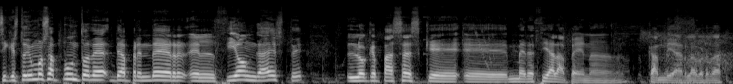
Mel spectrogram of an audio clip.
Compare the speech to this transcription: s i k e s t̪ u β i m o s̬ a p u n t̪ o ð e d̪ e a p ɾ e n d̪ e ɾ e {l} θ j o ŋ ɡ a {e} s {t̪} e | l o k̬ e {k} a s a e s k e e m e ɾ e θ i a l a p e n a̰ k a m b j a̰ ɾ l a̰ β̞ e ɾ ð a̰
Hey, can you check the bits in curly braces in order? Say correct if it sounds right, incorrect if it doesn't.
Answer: correct, correct, correct, incorrect: p

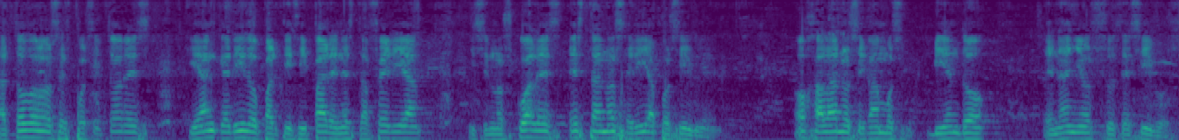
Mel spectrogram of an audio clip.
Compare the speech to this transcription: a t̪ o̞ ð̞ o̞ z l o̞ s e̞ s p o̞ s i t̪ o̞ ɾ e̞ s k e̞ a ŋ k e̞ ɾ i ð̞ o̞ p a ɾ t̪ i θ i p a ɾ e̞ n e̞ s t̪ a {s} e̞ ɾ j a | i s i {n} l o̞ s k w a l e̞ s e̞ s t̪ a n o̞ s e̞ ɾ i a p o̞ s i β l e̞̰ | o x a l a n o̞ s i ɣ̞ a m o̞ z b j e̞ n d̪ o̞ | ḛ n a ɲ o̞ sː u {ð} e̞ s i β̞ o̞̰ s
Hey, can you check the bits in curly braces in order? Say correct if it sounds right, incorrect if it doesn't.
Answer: incorrect: f, correct, incorrect: θ

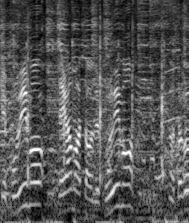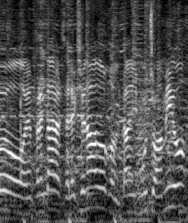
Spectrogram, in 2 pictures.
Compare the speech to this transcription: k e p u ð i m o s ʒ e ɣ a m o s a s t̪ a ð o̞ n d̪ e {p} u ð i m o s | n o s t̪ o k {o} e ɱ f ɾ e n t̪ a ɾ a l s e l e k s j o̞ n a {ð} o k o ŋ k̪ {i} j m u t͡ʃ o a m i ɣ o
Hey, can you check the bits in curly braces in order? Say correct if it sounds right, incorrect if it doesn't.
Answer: correct, correct, correct, incorrect: a

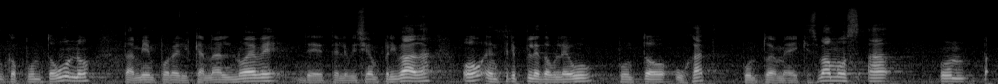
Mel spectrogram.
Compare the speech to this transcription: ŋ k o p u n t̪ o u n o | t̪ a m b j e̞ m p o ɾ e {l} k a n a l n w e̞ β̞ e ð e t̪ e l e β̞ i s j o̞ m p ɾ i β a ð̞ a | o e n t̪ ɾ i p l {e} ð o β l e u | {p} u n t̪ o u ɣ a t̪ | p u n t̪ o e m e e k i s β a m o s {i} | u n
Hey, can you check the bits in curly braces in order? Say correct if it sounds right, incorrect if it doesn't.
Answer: correct, correct, correct, incorrect: a

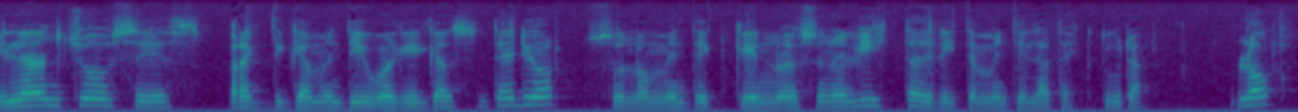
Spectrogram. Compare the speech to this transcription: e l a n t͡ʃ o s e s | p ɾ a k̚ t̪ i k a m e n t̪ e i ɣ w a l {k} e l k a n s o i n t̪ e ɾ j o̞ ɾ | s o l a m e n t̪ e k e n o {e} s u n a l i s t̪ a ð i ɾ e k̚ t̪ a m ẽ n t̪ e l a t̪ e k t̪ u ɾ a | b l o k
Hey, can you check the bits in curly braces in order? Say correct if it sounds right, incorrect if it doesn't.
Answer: correct, correct

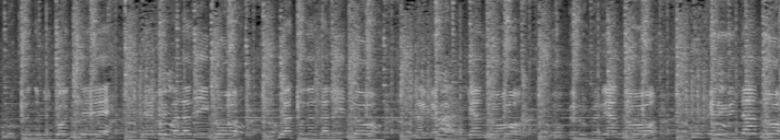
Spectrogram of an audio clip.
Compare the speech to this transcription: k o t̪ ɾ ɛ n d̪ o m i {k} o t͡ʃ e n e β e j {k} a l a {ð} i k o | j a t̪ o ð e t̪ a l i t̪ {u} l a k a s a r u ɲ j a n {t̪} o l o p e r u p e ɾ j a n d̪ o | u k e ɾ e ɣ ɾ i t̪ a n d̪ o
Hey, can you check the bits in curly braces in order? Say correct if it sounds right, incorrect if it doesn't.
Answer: correct, incorrect: p, correct, incorrect: o, incorrect: d̪

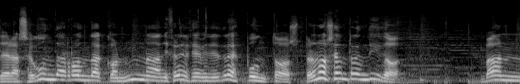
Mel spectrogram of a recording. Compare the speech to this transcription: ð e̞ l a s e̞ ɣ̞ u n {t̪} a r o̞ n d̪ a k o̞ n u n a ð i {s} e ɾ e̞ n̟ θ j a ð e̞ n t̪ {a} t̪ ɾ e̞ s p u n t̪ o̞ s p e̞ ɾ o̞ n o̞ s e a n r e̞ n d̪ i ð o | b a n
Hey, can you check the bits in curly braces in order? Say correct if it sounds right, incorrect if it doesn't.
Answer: incorrect: d̪, incorrect: f, incorrect: i

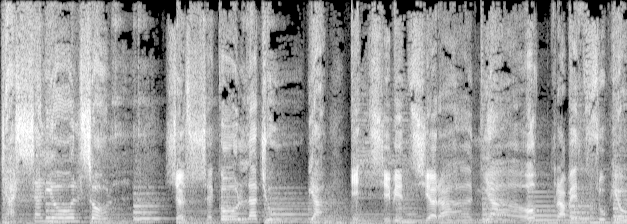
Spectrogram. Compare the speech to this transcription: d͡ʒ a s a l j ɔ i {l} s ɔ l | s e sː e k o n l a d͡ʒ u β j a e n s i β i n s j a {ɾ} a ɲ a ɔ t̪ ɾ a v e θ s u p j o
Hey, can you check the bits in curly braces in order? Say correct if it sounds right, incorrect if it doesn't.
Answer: correct, correct

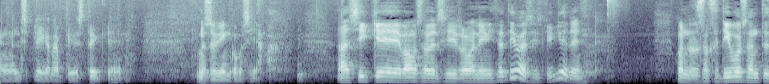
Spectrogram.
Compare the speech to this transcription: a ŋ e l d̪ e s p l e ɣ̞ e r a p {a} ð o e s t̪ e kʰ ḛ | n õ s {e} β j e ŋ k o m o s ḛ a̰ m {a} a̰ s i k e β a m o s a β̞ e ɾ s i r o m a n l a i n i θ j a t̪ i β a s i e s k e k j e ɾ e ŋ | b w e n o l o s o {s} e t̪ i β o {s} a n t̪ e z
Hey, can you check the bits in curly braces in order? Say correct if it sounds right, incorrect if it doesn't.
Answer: incorrect: i, correct, correct, incorrect: x, correct

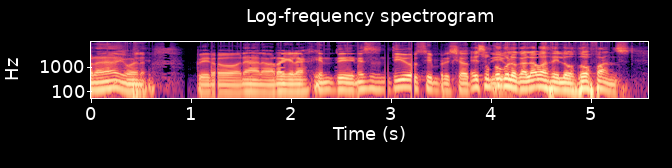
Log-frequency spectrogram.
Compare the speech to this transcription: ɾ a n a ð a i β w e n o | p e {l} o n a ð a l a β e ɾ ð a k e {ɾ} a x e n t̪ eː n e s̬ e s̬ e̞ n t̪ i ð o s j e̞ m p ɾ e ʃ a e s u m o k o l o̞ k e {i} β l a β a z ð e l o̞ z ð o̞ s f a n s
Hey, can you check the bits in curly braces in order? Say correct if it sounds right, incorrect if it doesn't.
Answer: incorrect: ɾ, incorrect: l, incorrect: a

